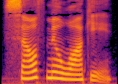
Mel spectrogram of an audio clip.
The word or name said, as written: south milwaukee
